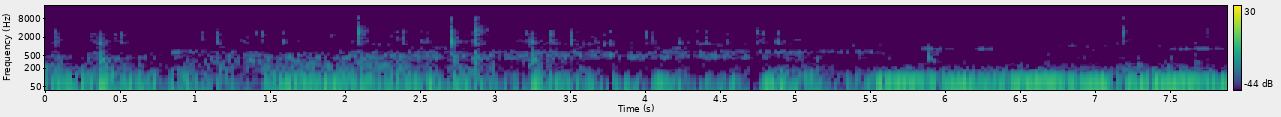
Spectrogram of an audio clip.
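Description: Keys on a computer keyboard are tapped in quick irregular bursts with brief pauses, close and quiet, while Java code is entered.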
